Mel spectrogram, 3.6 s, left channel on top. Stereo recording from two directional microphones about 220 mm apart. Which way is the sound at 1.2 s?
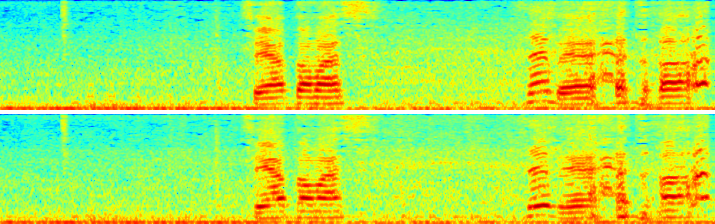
35° left (ahead or behind).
